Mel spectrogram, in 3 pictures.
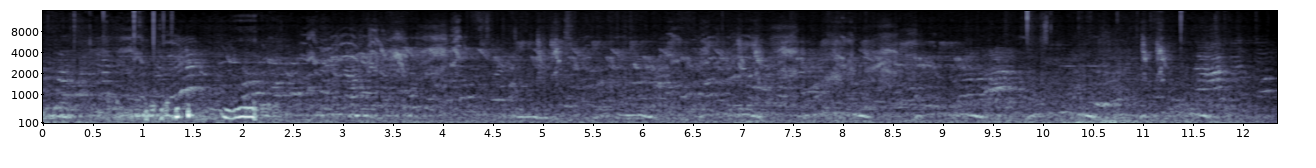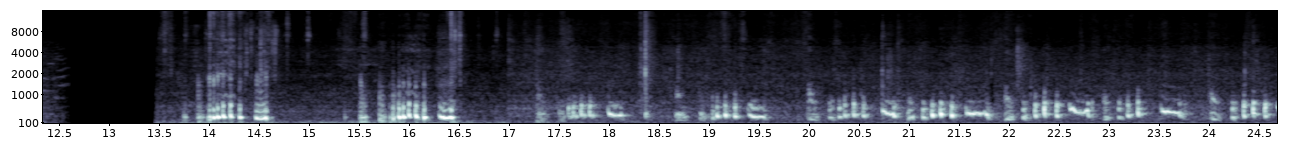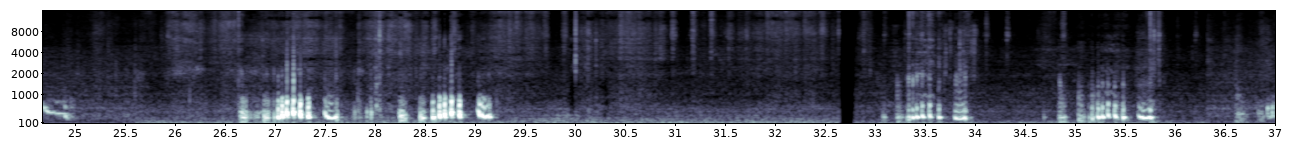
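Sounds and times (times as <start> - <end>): pigeons cooing: 0.0 - 11.9, 13.9 - 14.6, 15.4 - 16.6, 17.3 - 25.2, 26.4 - 29.4, 33.1 - 34.0, 34.7 - 36.0, 36.6 - 37.0.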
